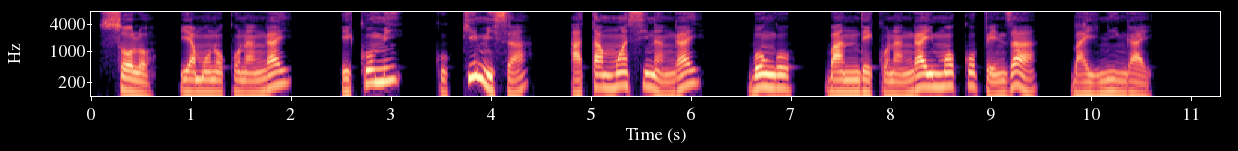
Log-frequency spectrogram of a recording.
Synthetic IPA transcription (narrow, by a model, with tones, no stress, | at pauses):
sɔ˨lɔ˨ | ja˨mo˨nɔ˨kɔ˨na˨ŋɡa˦i˦ | e˨ko˦mi˦ | ko˨ki˦mi˨sa˨ | a˨ta˦mwa˦si˦na˨ŋɡa˦i˦ | bo˦ŋɡo˦ | ba˨nde˨ko˨na˨ŋɡa˦i˦mɔ˦kɔ˦pe˨nza˦ | ba˨i˨ni˦ŋɡa˦i˦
